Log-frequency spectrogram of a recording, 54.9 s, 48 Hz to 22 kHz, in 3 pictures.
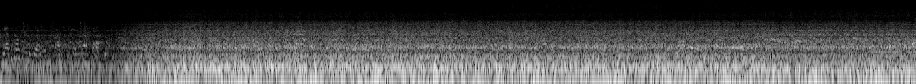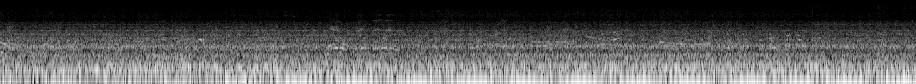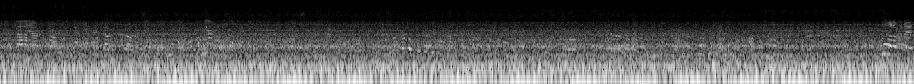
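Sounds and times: diesel locomotive idling: 0:00.0 - 0:54.9
faint voices: 0:00.0 - 0:54.9.

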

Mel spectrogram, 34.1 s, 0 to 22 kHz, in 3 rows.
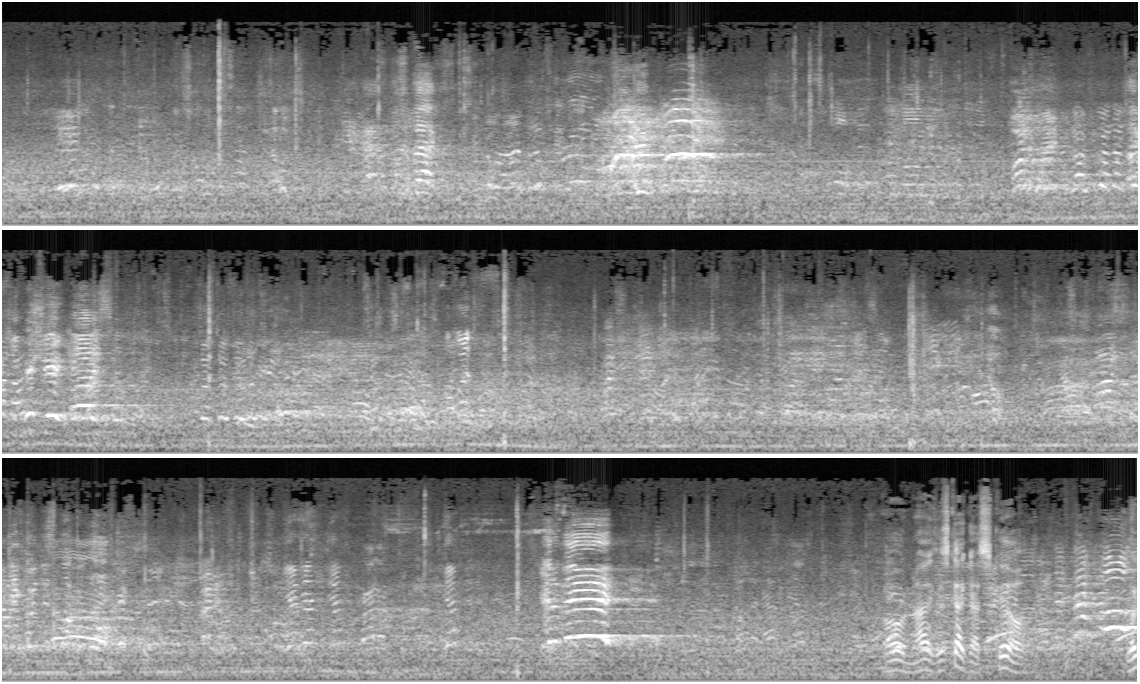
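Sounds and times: distant players shouting: 0:05.6 - 0:07.6, 0:27.1 - 0:30.0.

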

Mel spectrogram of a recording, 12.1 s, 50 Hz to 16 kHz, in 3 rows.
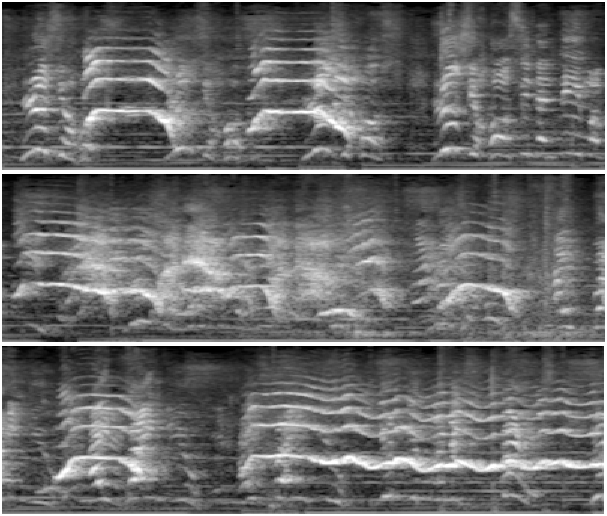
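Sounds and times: women shouting and shrieking: 0:00.3 - 0:02.5, 0:04.1 - 0:12.0.

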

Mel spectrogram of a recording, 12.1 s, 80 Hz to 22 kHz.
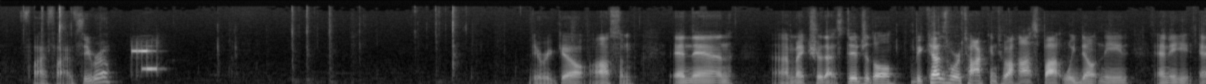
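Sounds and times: faint keyboard clicks: 0:00.2 - 0:00.9, 0:02.1 - 0:05.9
two-tone computer beep: 0:01.3 - 0:01.7.

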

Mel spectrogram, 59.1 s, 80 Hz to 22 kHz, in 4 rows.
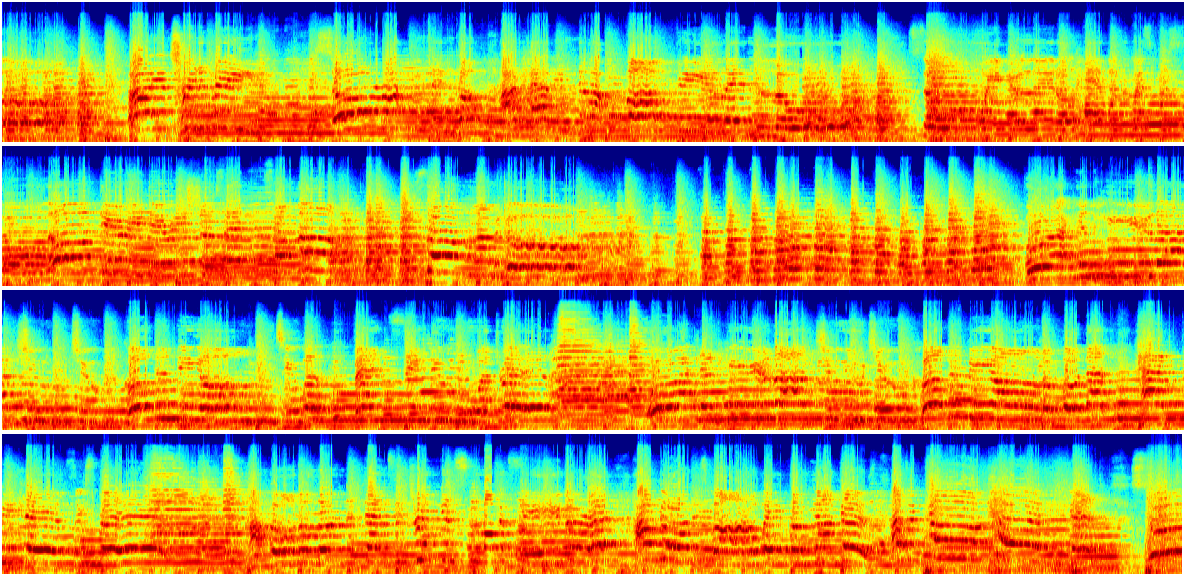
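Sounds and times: woman singing: 0:00.0 - 0:22.5, 0:27.0 - 0:59.0
pit orchestra playing show tune: 0:00.0 - 0:59.0.

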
